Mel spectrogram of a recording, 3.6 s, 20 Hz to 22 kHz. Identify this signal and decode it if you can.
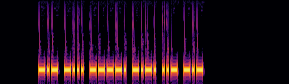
Morse code, heard as a keyed tone, about 46 wpm, 700 Hz. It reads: KB9CUK
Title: USA Call Signs - 6 Characters - 2x Character Spacing - 45wpm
